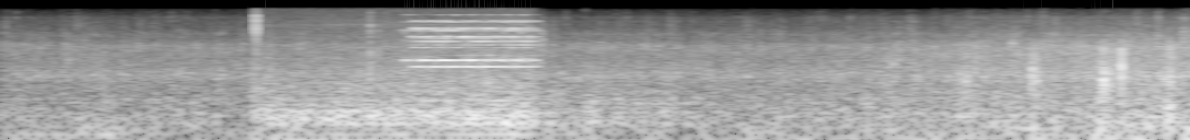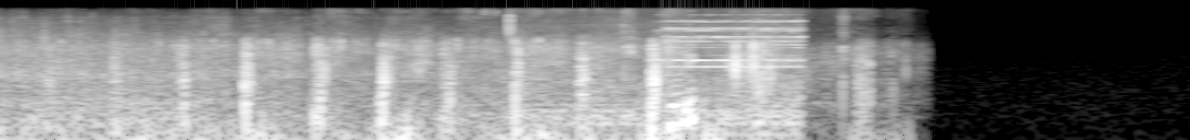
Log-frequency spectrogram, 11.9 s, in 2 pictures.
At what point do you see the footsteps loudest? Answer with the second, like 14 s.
9 s.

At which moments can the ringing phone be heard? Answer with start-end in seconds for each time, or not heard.
1.2-2.7, 8.4-10.0.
